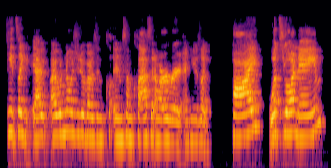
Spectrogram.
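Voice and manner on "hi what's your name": put-on Massachusetts accent at a slower pace. Imagining a Harvard classmate asking her name, old Massachusetts accent. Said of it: "I'm losing the accent a little bit".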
